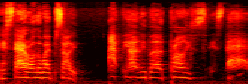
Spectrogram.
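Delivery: hushed half-whisper, kept under the breath. Mentioning a website price while others sit in the same office, half-whispering. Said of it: "I'm whispering".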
